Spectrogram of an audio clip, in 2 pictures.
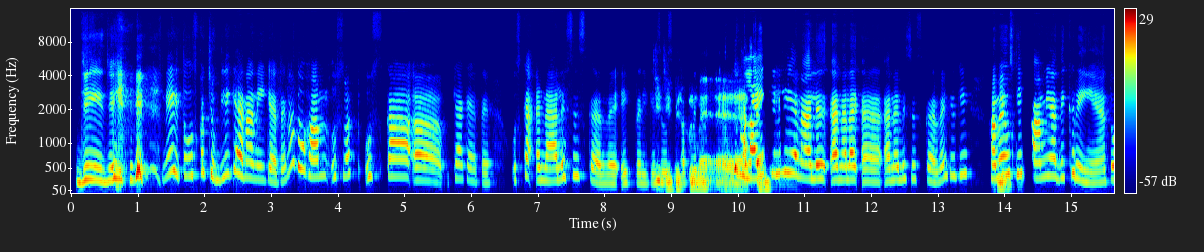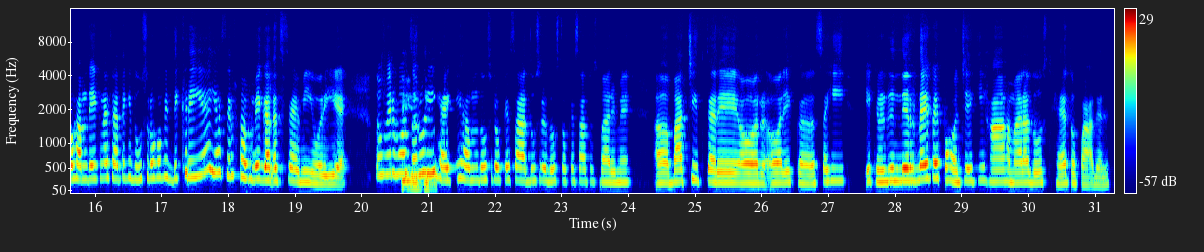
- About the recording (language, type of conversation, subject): Hindi, unstructured, दोस्ती में सबसे ज़रूरी चीज़ क्या होती है?
- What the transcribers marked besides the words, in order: static; chuckle; in English: "एनालिसिस"; distorted speech; in English: "एनालिस एनालाइ"; in English: "एनालिसिस"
